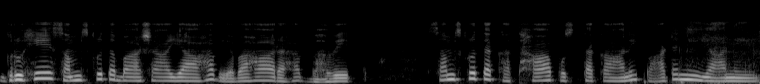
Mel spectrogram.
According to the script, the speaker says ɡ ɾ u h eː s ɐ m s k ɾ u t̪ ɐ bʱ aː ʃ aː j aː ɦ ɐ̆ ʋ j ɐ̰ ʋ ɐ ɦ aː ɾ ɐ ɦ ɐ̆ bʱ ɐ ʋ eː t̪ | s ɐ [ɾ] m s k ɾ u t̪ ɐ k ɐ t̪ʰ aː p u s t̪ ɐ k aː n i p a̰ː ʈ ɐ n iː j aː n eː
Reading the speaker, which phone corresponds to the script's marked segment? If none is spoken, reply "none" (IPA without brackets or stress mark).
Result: none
